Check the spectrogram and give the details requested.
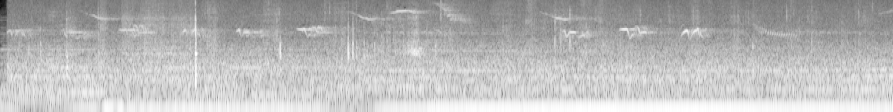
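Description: Wild birds calling, with repeated short chirps and downward-slurred whistles, over a steady low hum.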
